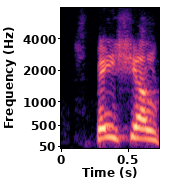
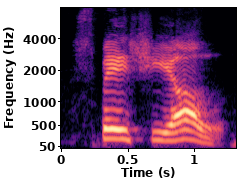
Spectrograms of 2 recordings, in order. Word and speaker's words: spatial: স্পেশাল part, স্পেশাল নয়, স্পেশিয়াল, স্পেশিয়াল, স্পেশাল, স্পেশিয়াল, আমি স্পেশিয়াল বলছি, SPATIAL।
